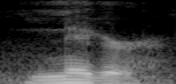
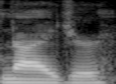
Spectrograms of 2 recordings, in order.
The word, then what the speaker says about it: Niger: Simeon, that was called nigger. Now, if y'all try to say, oh, man, you don't pronounce it that way, you're not supposed to pronounce it that way, it's Niger. Let's see what the biblical scholars say.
